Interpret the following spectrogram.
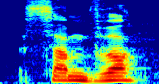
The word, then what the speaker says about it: ça me va: Ça me va, ça me va. On mange le E, encore une fois, ça me va.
